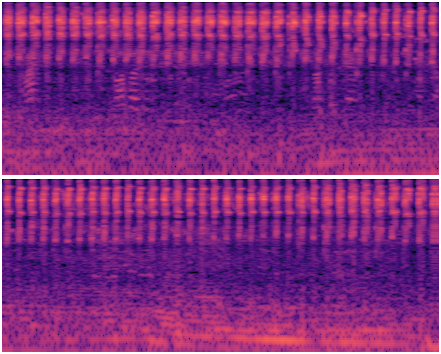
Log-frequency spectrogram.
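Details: Lovebird in minor standard-tone song, used as training material for other birds: an unbroken, rhythmic stream of bright, shrill chirps around four each second, a few softer twitters mixed in.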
